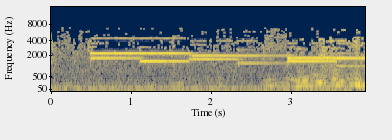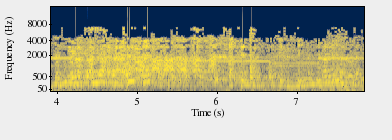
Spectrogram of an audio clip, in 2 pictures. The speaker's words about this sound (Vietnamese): Tiếng chuông dễ thương.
